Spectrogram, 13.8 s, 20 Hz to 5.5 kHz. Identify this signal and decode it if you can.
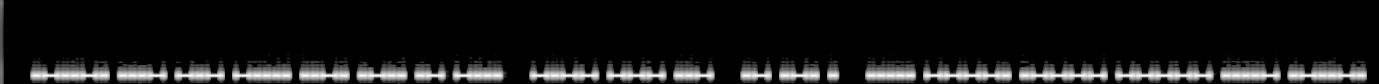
Morse code, heard as a keyed tone, about 25 wpm, 600 Hz. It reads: "VK6FLAB YOU ARE 59104"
